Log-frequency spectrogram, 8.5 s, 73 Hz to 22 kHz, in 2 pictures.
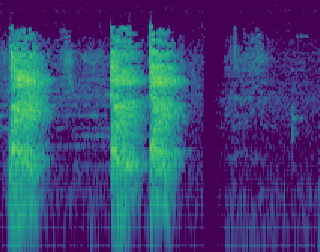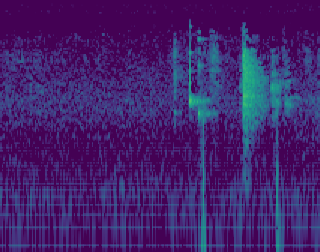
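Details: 13-year-old boy with a cough lasting 54 days that will not resolve, referred to Istanbul: three loud, harsh coughs, then quiet with a few faint clicks and squeaks; chronic persistent cough.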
